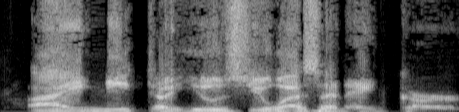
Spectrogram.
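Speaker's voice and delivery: loud, hammed-up put-on pirate voice. Joking around with the others, slipping into a put-on pirate voice. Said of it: "I'm slipping into pirate".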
